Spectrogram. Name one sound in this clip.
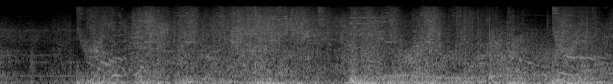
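Sharp hits clash repeatedly in a game fight.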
